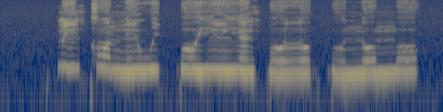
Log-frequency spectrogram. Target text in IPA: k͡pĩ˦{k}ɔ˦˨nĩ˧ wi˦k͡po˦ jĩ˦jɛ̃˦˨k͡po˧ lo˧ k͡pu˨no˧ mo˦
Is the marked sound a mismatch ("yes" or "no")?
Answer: no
